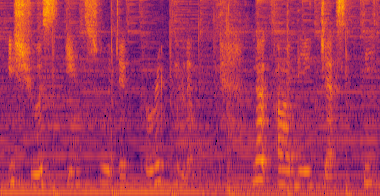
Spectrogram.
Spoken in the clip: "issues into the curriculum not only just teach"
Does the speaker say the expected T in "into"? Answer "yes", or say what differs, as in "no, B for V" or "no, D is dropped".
no, S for T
